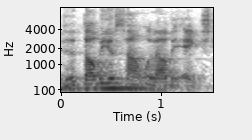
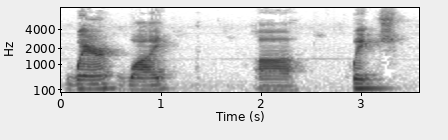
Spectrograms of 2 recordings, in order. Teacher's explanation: It has to sound like who, but most people they just do the W sound without the H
